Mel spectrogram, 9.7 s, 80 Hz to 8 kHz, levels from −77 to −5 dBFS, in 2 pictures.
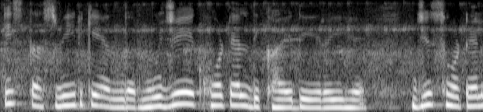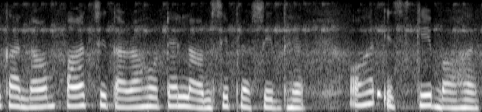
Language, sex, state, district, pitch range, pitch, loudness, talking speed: Hindi, female, Rajasthan, Jaipur, 215-265 Hz, 240 Hz, -13 LUFS, 160 wpm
